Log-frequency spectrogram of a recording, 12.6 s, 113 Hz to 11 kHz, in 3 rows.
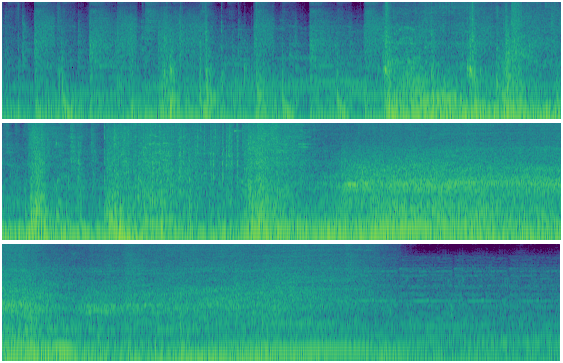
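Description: Action-film soundtrack: a music score under a muscle car's V8 engine. A flurry of sharp knocks and crashes comes in the first few seconds. Then the engine revs up and down over a loud hiss of tyres skidding and spraying dirt, dying away just before the end.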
